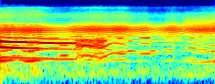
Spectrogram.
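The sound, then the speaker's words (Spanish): A swarm of wasps and venomous insects buzzes out of freshly cut pumpkins: a loud, steady, high-pitched drone with layered, slightly wavering tones that holds without a break. “Al cortar las calabazas, en lugar del arroz que esperaba, empezó a salir un enjambre de avispas y muchísimos insectos venenosos.”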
